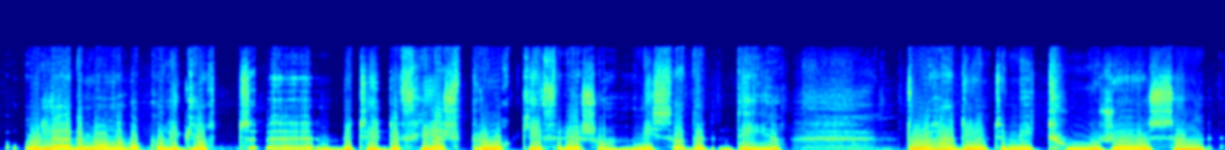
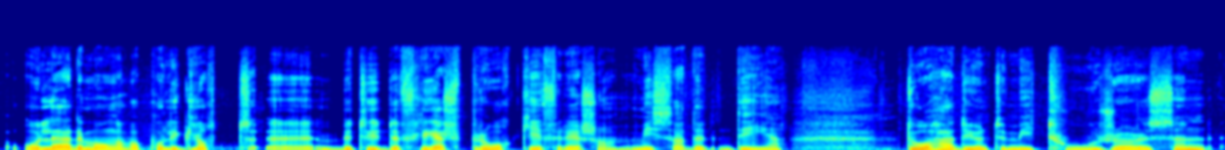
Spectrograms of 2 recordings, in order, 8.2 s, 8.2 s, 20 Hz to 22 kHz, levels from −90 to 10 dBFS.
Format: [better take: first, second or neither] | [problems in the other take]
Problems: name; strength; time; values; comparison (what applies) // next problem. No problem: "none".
second | distortion; heavy; 16% of the sound clipped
